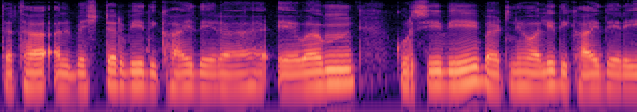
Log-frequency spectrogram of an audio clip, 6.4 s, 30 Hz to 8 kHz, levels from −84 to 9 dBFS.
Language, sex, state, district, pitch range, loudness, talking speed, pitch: Hindi, male, Jharkhand, Ranchi, 105-115 Hz, -16 LUFS, 140 wpm, 110 Hz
